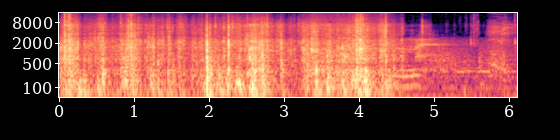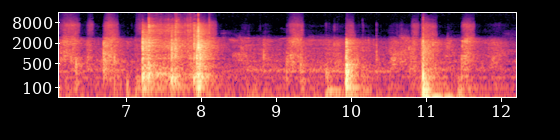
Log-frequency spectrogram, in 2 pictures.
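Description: Cardboard box and paper packaging rustling and crinkling as a hand digs into a box to pull out a chicken, with sharp clicks and knocks. It goes quieter with scattered knocks, and a heavy thump about eleven seconds in.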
